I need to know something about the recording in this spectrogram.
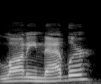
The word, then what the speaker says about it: Lonnie Nadler: names right so la is it Lani Nadler that's right and Zac Thompson I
